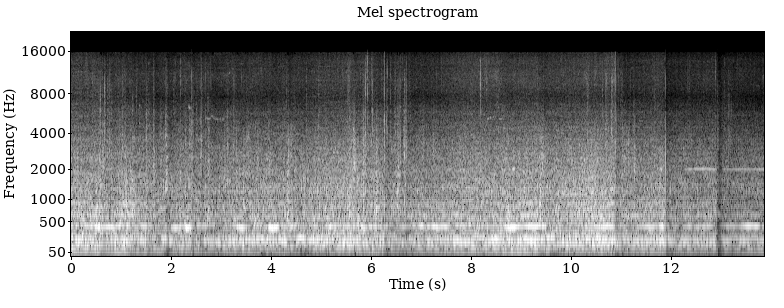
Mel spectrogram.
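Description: A diesel engine hums and whines steadily close by.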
